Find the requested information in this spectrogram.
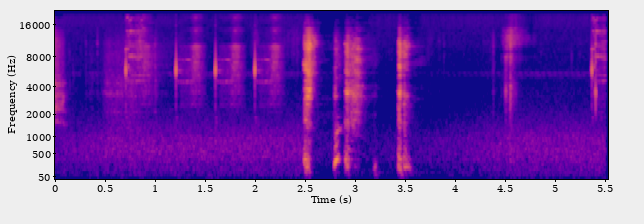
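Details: A short run of about four dry coughs from an unwell adult while driving in a racing video game, over quiet game sound.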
